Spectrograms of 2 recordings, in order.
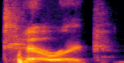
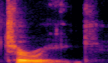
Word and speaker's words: Tariq: people y'all kill me Tarik Tarik listen tarek y'all kill me with that that's so condescending it's Tariq but go ahead okay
